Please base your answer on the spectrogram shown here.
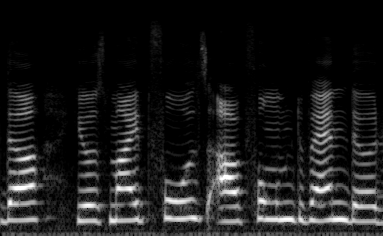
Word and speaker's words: Yosemite: The Yosemite Falls in California, Yosemite pronounced as Yosemite, okay, valley is world's second highest waterfall.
